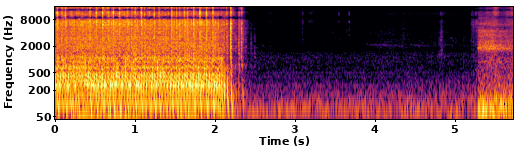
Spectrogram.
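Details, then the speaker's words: Old Craftsman chainsaw that sat for years, two-stroke, after carb work; seals checked by tipping: steady, even idle burble for about two seconds before cutting out; carb holds a stable, normal idle, no head gasket or crank seal leak. "Yeah, I feel pretty confident in saying that that carb's acting a lot more natural. We checked the seals, we tipped it back and forth. The idle didn't seem affected enough to indicate any sort of, leak within the head gasket or the crank seals."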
